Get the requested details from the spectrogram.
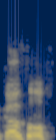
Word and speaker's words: ghazal: A gazelle. No, it's the first one to say it wrong. No, I knew I'd say it wrong at some point. I'm sorry, I was the first one. But anyway, an ars poetica about the ghazal form,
